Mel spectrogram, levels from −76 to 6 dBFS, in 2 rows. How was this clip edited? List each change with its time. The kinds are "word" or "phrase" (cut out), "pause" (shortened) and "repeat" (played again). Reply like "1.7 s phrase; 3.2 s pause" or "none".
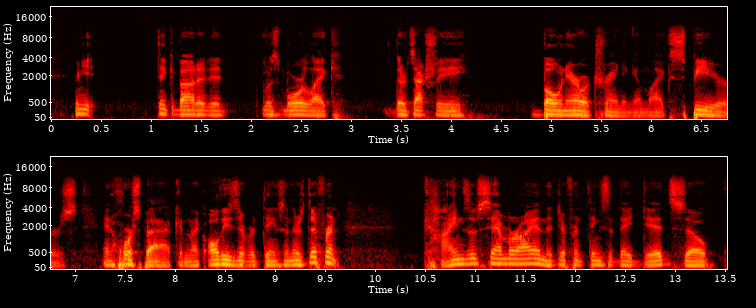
3.2 s pause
